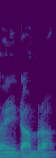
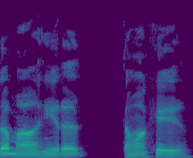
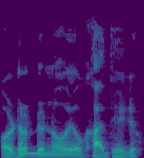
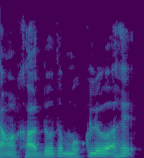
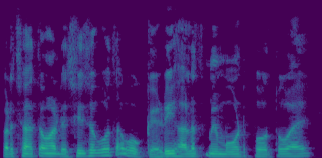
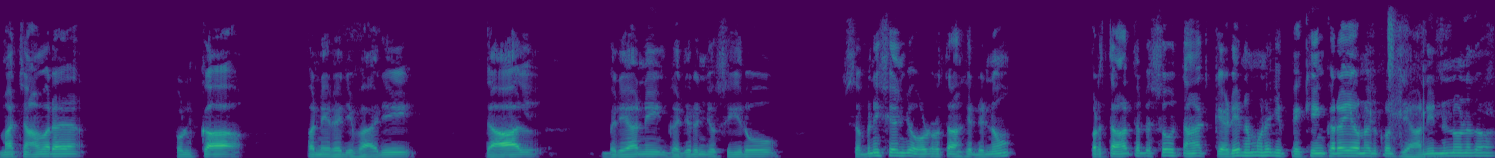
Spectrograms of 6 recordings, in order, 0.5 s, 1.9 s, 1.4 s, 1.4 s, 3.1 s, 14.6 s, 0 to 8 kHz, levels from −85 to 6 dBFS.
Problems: none marked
